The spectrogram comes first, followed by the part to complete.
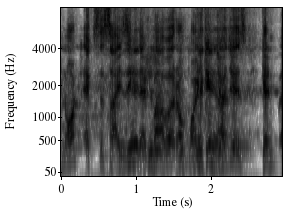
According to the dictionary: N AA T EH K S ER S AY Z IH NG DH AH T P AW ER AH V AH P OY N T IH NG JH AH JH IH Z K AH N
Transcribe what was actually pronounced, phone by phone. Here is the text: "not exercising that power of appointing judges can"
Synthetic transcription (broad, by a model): N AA T EH K S ER S AY Z IH NG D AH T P AW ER AH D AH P OY T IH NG JH AH JH IH Z K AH N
